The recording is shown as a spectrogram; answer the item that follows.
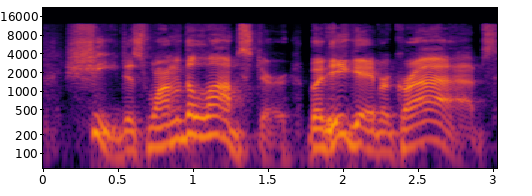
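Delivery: epic movie-trailer voiceover announcer delivery. Showing how old movie trailers sounded: Don LaFontaine trailer voiceover. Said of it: "the Don LaFontaine voiceover".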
